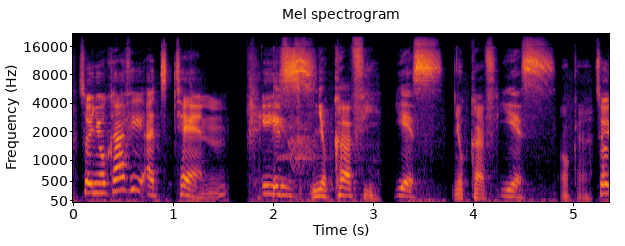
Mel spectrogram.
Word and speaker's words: Nyokabi: So Nyokabi at 10 is Nyokabi. Yes. Nyokabi. Yes. Okay. So you pronounce it as an F, but it's written as a B.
